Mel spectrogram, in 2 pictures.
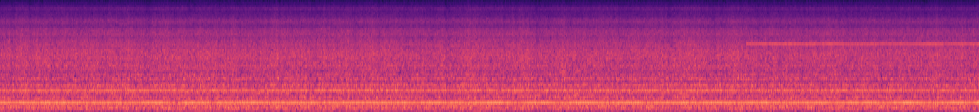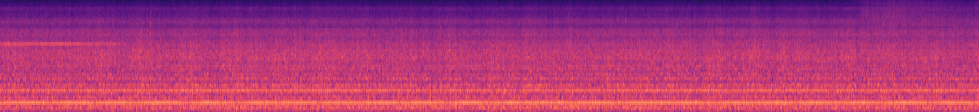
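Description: Metrolink bilevel commuter train standing at the platform, its onboard machinery running with a steady, loud hum that holds the same pitch throughout.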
